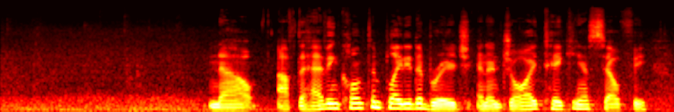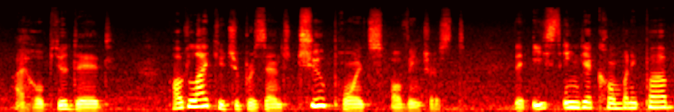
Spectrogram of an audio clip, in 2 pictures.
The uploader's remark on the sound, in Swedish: Ljudpromenad i Kungsbacka. Som del av Art Inside Outs residens "Andra koreografier, nya rum utifrån begreppet kritisk turism".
